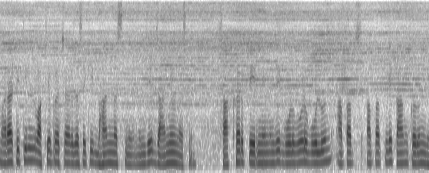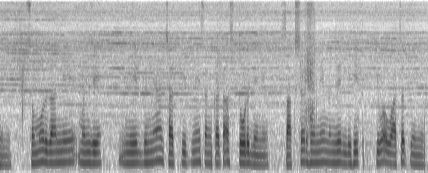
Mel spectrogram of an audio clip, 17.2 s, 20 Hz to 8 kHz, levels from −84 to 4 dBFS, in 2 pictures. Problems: constant background noise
